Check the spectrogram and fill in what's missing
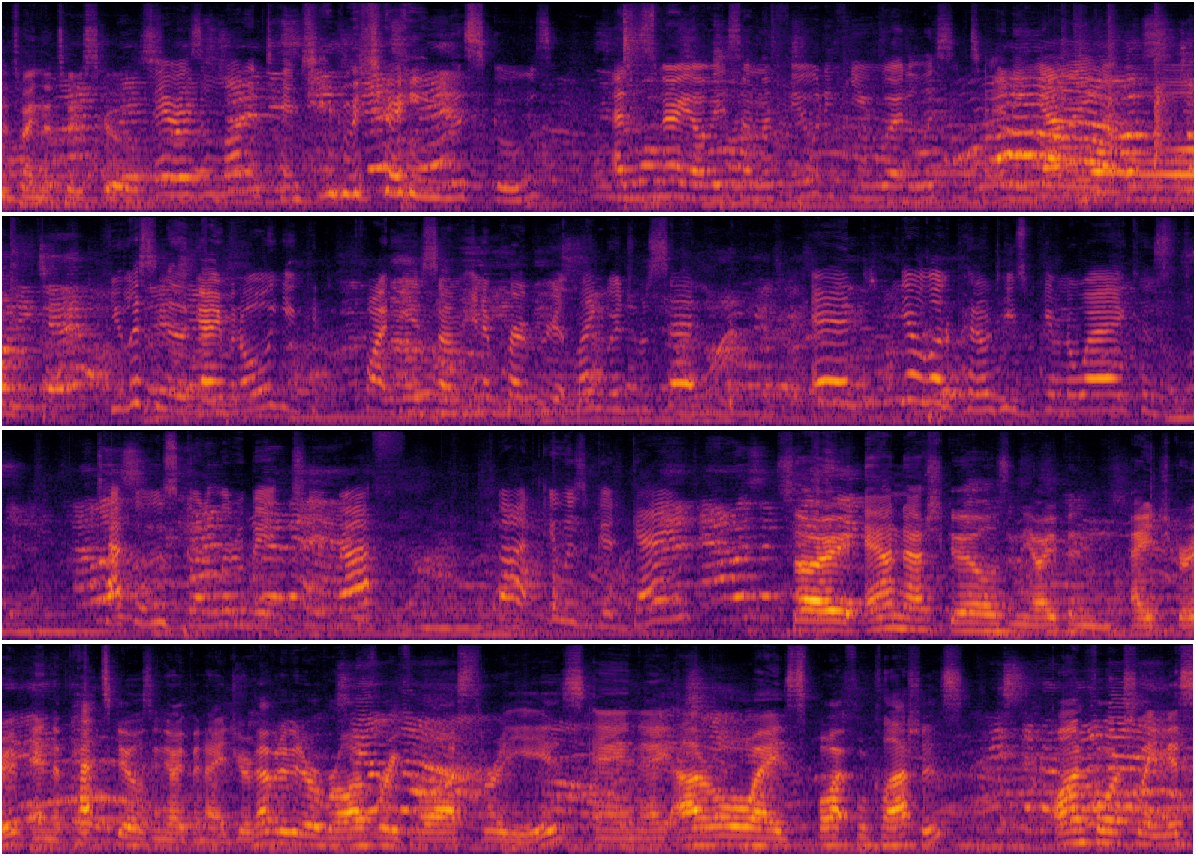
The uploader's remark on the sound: Live from the Quad. Recorded this episode amongst the hustle and bustle of Book Week in the school's quadrangle.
